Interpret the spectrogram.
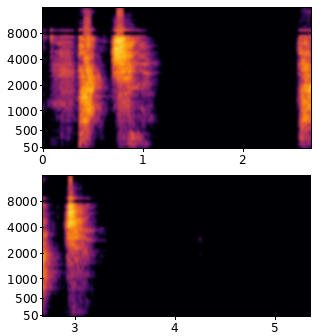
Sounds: Sneeze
